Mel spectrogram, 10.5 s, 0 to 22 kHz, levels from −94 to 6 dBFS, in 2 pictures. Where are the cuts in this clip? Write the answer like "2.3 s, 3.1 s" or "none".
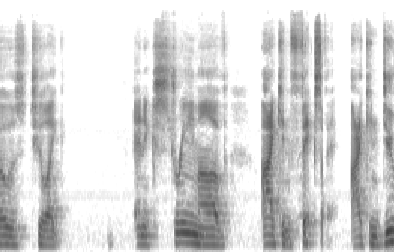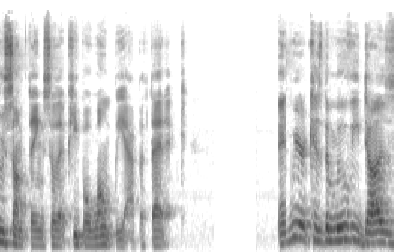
4.3 s, 9.1 s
